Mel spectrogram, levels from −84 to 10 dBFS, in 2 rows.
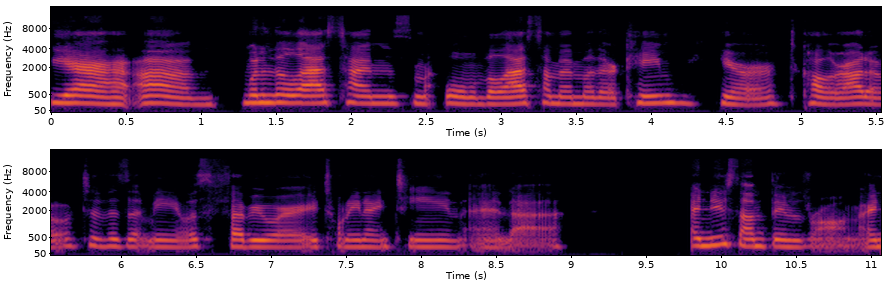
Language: English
